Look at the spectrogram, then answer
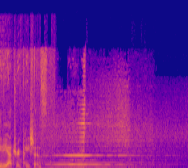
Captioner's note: woosh sound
